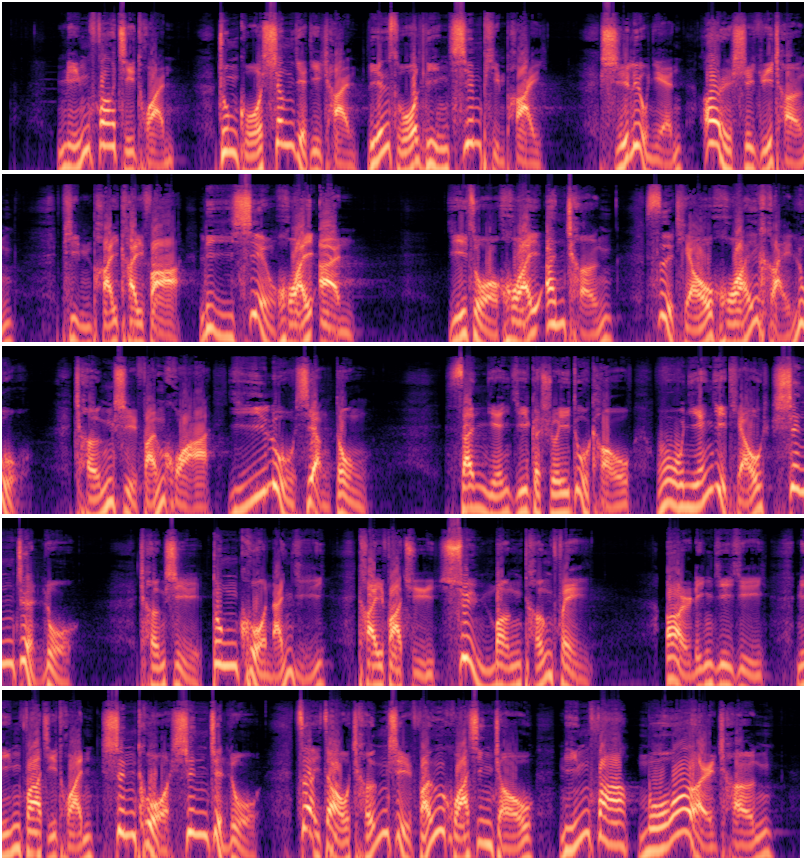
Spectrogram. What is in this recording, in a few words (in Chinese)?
男 房地产 干音, 国语男声配音 厚重大气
